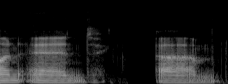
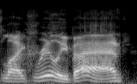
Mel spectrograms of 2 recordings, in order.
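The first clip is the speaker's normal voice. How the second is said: mock alien voice; 7 semitones higher, 11 dB louder, slower than usual. Alien voice, laughing it off.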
